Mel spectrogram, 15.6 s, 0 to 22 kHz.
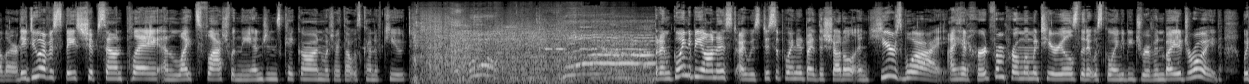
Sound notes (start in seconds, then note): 5.2 spaceship sound playing; 6.8 wails excitedly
